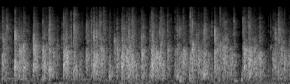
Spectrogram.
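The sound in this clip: An audience applauds to welcome a poet. The clapping is dense and steady, with no voices over it.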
